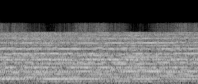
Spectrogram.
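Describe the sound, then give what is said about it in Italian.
Bells of St. Peter's Basilica ringing for a solemn Urbi et Orbi blessing: a dense, continuous clangor of overlapping tones, somewhat muffled, sustained without pause for the whole clip. “campane della Basilica che accompagnano questo momento così solenne per la Chiesa e per tutti.”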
